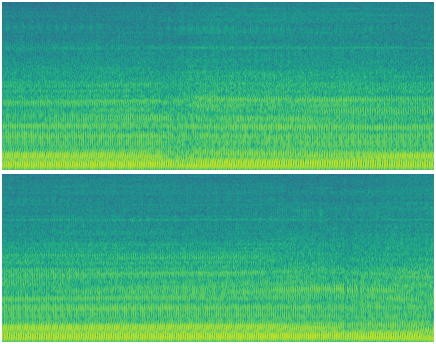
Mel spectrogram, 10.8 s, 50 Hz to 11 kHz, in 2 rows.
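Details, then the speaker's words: Honda CB200T twin after cam replacement, still on its old spark plugs: a low, lumpy, uneven idle that sounds like only the left cylinder is firing; the owner suspects the spark plugs, and the carbs also need work. "sounds like we're only on the left so CV 100 right now could be spark plug it's got the old spark plugs that were in it"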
